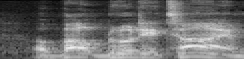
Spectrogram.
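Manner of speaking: loud growling voice. Game master voices a figure on the communicator screen, in a growling voice. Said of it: "a voice growls".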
